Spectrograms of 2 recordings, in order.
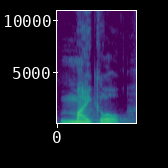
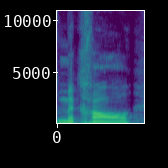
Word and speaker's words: Michal: and they'll pronounce it Michael. I've probably even done that before, but it actually is pronounced Michal. Now, if you don't want to do the Hebrew guttural, then you would pronounce it Michal.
